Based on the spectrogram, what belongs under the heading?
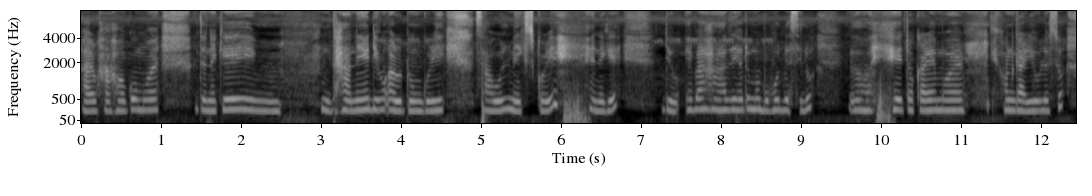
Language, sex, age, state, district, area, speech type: Assamese, female, 30-45, Assam, Charaideo, rural, spontaneous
